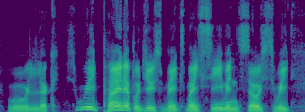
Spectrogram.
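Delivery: deep put-on cartoon voice. Asked to do Homer Simpson, the speaker performs a line in Homer Simpson voice. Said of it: "Homer Simpson. He goes".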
